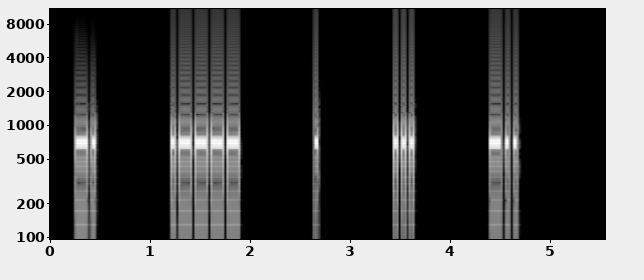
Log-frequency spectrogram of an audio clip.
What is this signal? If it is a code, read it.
Morse code, heard as a keyed tone, about 30 wpm, spaced as for 10 wpm, 700 Hz. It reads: N1ESD
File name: Lesson 16g - Letter c - Call Signs 30wpm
